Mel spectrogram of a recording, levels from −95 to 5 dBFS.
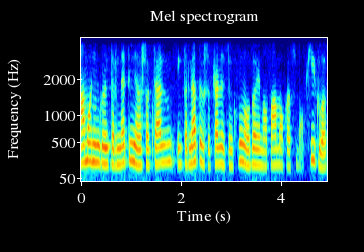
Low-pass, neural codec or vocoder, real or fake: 3.6 kHz; codec, 16 kHz, about 1 kbps, DyCAST, with the encoder's durations; fake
